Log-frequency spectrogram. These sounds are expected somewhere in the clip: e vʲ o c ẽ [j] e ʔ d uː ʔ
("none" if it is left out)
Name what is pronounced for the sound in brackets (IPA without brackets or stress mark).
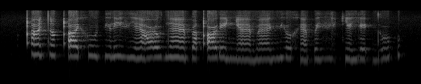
j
